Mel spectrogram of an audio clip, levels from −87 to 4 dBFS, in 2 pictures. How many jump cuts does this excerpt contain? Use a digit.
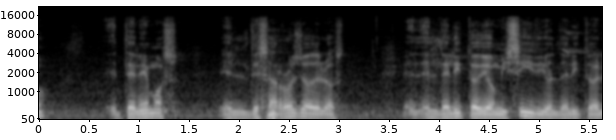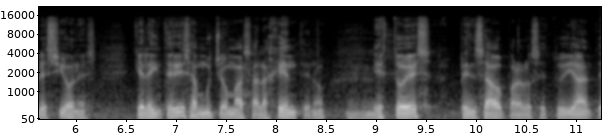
1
